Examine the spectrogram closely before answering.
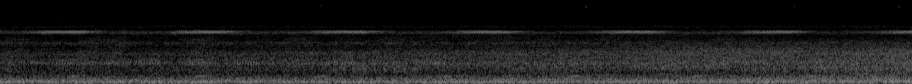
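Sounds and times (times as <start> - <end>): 
chorus of crickets chirping at night in a park: 0.2 - 9.1
continuous low traffic rumble: 6.4 - 9.1
cars passing: 6.7 - 9.1.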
